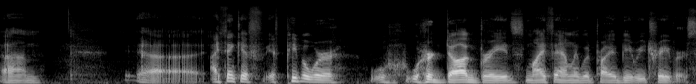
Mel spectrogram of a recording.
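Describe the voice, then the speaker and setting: Against a quiet background, a man talks at a moderate pace in a fairly low pitch. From US Pacific Northwest, Portland, Oregon; Oregon. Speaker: toy store owner, former science teacher; former science teacher. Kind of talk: interview monologue. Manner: halting. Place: home room. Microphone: webcam.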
